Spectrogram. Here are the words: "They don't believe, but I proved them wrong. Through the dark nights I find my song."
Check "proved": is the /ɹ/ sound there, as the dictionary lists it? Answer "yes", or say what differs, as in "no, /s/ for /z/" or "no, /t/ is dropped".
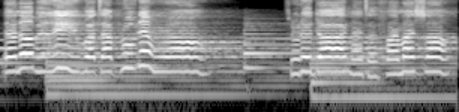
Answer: yes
